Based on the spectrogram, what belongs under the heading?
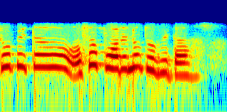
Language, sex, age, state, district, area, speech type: Nepali, female, 45-60, West Bengal, Jalpaiguri, urban, conversation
